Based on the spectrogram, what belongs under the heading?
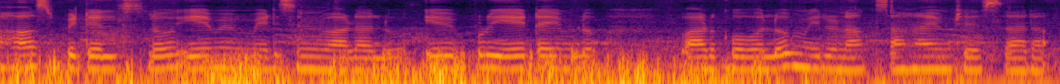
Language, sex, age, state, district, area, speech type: Telugu, female, 30-45, Andhra Pradesh, Eluru, urban, spontaneous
